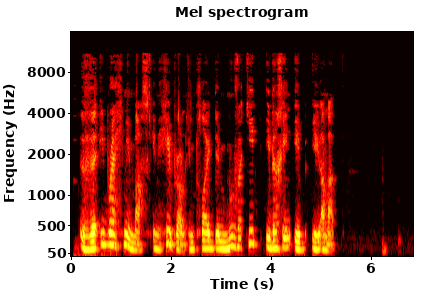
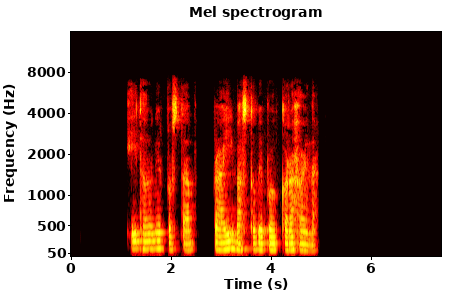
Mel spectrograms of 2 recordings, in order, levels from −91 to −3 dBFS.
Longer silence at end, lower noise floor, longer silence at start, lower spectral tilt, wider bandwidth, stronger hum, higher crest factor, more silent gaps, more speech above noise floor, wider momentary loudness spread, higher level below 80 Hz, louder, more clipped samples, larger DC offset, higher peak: second, 0.55 s vs 2.45 s; second, -77 dBFS vs under -90 dBFS; second, 0.2 s vs 1.15 s; first, -7.5 dB/octave vs -5.5 dB/octave; first, 11.5 kHz vs 7.6 kHz; neither; second, 18 dB vs 24 dB; second, none vs 2.60-2.85 s; second, 53 dB vs over 66 dB; second, 10 LU vs 14 LU; about the same, -60 dBFS vs -60 dBFS; second, -26 LUFS vs -23 LUFS; neither; neither; second, -8 dBFS vs -2 dBFS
